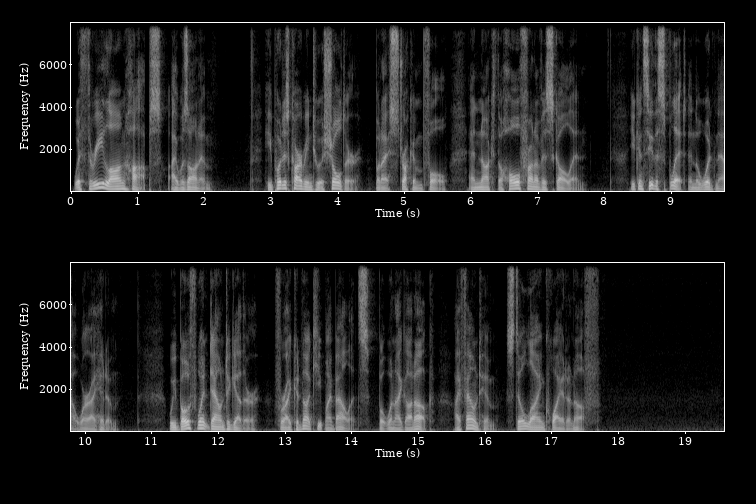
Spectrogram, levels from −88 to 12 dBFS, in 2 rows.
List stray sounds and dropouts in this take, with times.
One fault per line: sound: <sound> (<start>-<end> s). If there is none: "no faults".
no faults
